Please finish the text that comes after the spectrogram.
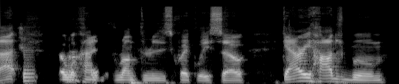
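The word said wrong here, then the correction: Hogeboom: I don't know. Did I pronounce that right? – I think it's Hogaboom, but I'm like, Hogaboom.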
